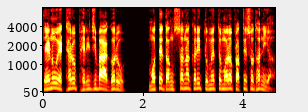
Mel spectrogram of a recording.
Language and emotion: Odia, neutral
